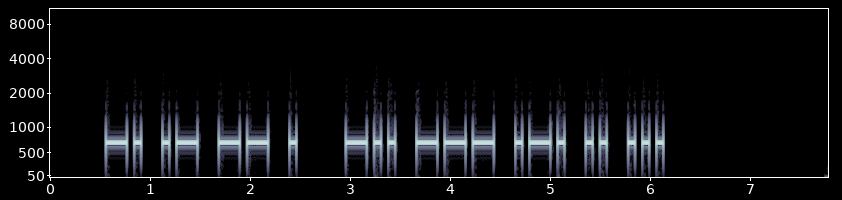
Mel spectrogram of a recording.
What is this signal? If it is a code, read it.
Morse code, heard as a keyed tone, about 17 wpm, 700 Hz. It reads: NAME DORIS
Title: Practice QSO - Exchange 1 - Beginning - 17wpm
